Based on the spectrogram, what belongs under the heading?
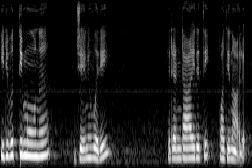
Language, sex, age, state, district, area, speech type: Malayalam, female, 30-45, Kerala, Kottayam, rural, spontaneous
